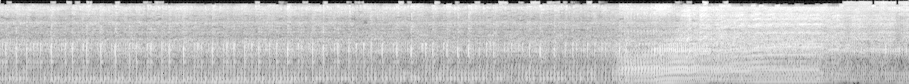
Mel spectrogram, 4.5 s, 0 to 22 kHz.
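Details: Craftsman 27cc two-stroke string trimmer, free used unit, just started after priming and repeated pulls: steady high buzzy idle, then a crisp rev that climbs and settles cleanly with no stumble; running normally.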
